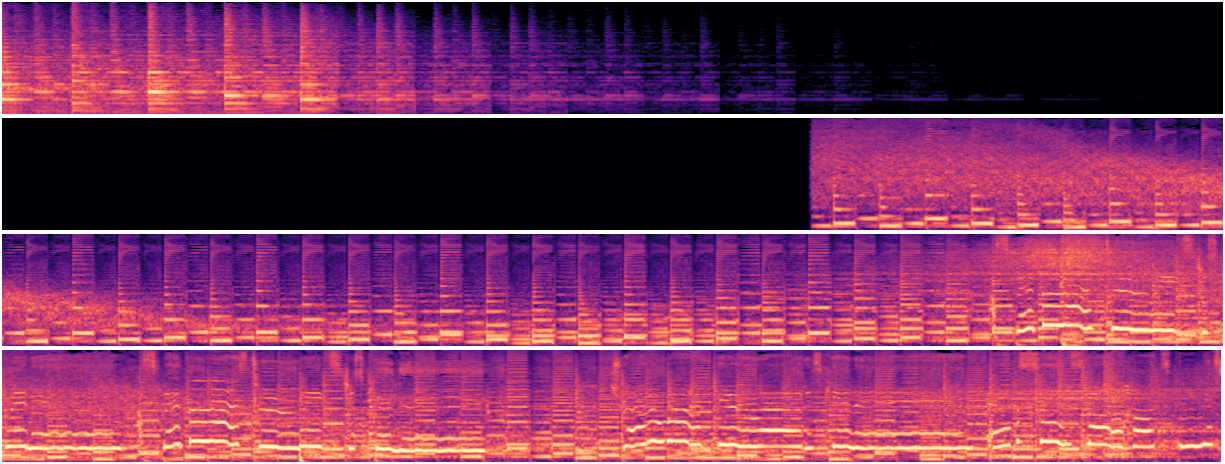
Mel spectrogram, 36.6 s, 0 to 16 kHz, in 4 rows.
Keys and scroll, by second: 1.2 space, 5.3 space, 14.3 x, 16.1 space, 17.7 z, 18.1 space, 18.2 x, 20.9 z, 23.3-26.4 typing, 27.4-36.4 typing.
